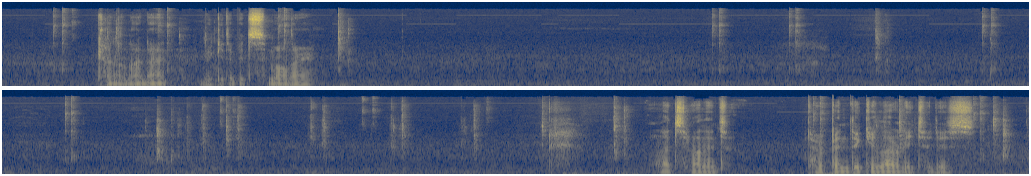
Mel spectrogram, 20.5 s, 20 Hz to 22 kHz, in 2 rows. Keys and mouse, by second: 1.0 g, 2.0 s, 3.3 g, 7.8 middle click, 8.7 g, 11.8 middle click, 12.1-14.8 typing, 16.4 r, 19.0 g, 20.3-20.5 middle drag.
